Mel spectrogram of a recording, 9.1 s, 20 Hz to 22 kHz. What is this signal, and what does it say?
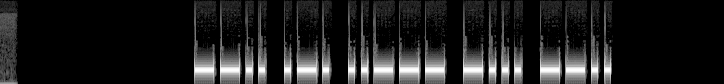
Morse code, heard as a keyed tone, about 15 wpm, 700 Hz. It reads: ZR2BZ
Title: DXCC-100 Call Signs - 5 Characters - 15wpm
